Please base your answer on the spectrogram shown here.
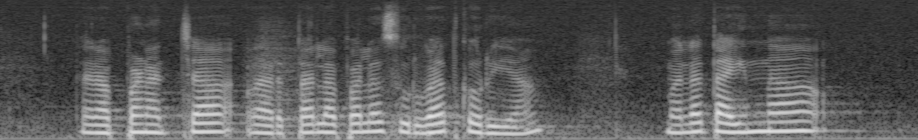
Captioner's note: conversation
